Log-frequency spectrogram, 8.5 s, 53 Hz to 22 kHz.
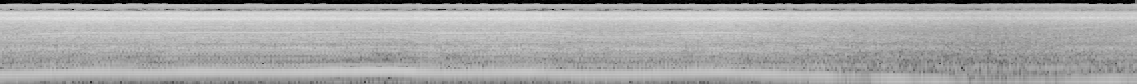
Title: Ford Figo petrol, white color, 2011, engine noise.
